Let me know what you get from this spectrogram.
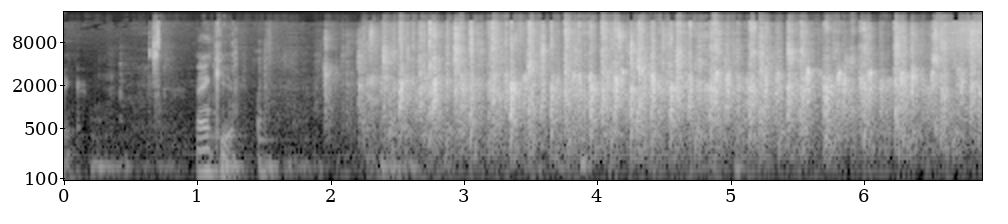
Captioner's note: applause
